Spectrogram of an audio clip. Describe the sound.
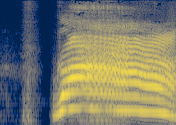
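A person imitates a T-Rex roar with one loud, sustained, raspy vocal bellow lasting over a second, holding a steady pitch before trailing off, after a faint brief noise.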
